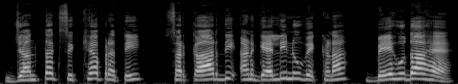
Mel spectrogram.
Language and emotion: Punjabi, angry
